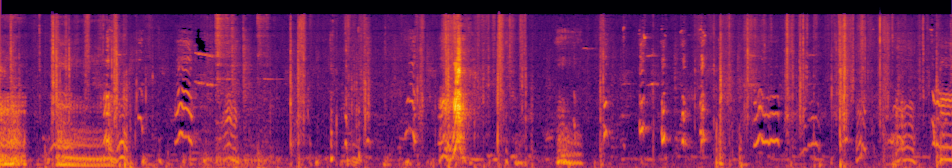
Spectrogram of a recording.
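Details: Three-week-old white Standard Poodle puppies whimper and squeak in short, high, wavering bursts.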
